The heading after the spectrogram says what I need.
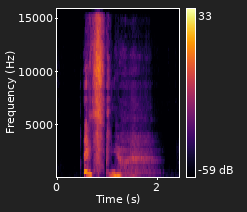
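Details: Female allergy sneezing: a single forceful sneeze, a quick intake then an explosive burst trailing into a voiced sound.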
